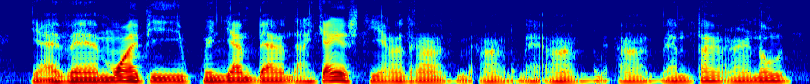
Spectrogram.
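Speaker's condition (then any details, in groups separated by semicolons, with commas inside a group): Cerebral palsy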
